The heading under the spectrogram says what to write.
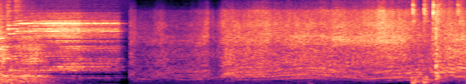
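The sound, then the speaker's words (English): A fast car's engine roars and revs loudly, its pitch climbing and dipping as it speeds past, with a brief drop partway through and a few sharp bursts near the end. “Ooh, that's a fast car, huh?”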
